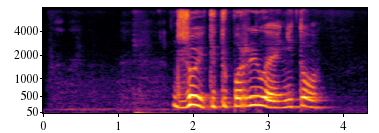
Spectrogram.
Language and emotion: Russian, angry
